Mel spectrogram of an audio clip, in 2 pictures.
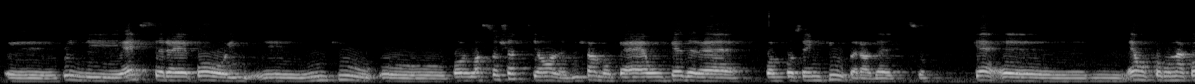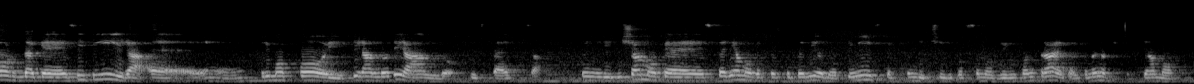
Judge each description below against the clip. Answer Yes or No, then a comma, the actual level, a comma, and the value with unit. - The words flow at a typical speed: Yes, average, 130 wpm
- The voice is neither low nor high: Yes, medium, 175 Hz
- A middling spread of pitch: Yes, average, 4.1 semitones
